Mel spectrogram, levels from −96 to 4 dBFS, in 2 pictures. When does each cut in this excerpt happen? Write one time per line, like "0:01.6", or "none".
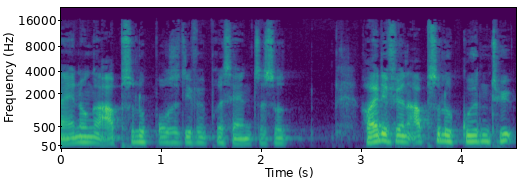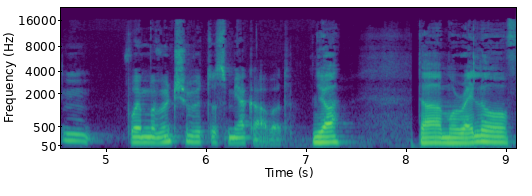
none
